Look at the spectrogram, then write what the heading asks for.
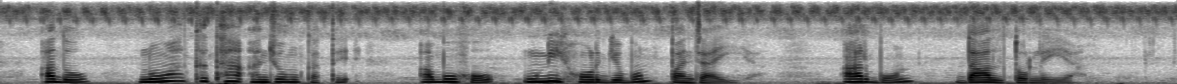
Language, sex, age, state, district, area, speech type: Santali, female, 18-30, West Bengal, Bankura, rural, spontaneous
